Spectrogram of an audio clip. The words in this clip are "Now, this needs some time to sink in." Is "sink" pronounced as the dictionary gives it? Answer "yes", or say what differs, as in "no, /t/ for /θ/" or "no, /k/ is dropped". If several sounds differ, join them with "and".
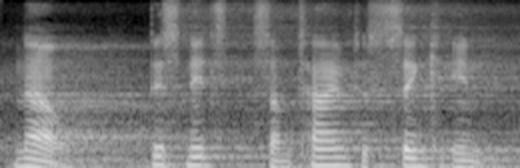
yes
